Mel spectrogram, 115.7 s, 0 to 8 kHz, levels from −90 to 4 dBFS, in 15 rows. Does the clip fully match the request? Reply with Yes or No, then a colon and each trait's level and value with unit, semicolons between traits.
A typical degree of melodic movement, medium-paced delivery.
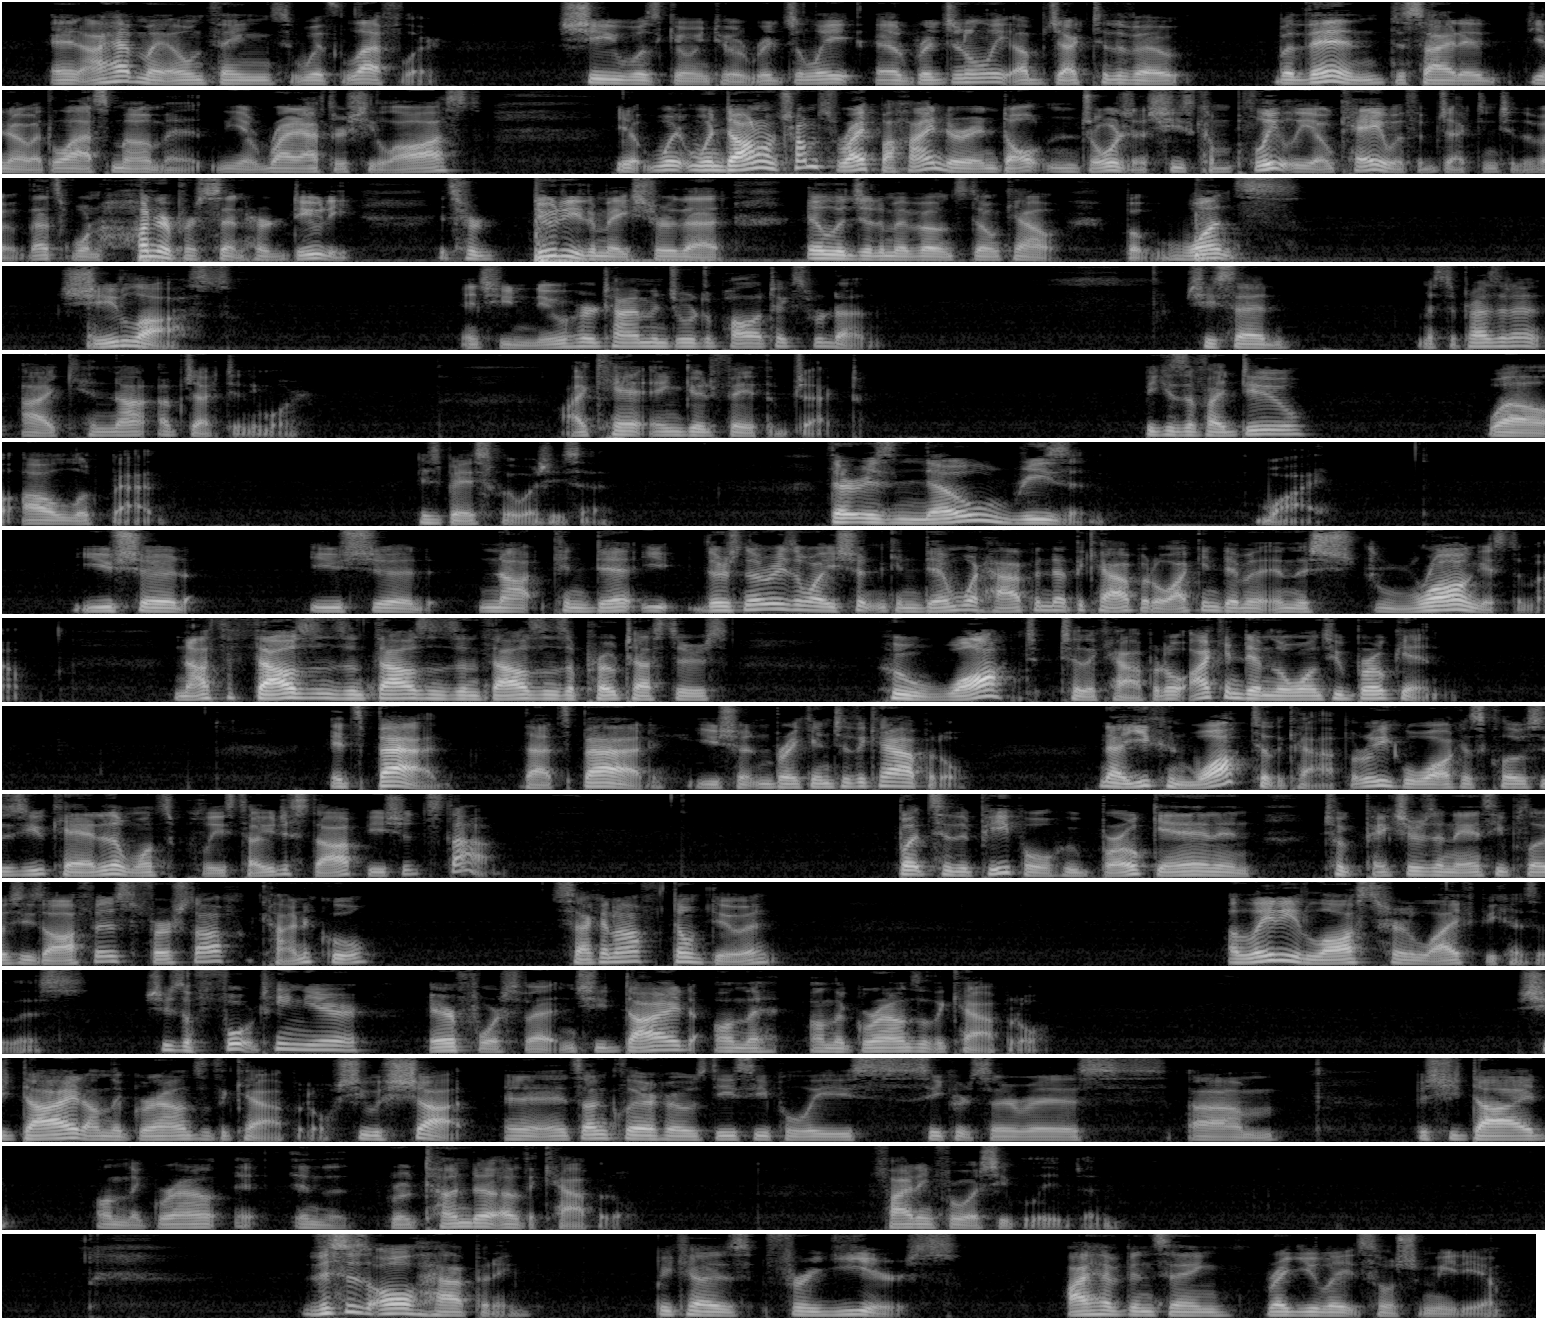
Yes: average, 4.2 semitones; average, 160 wpm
